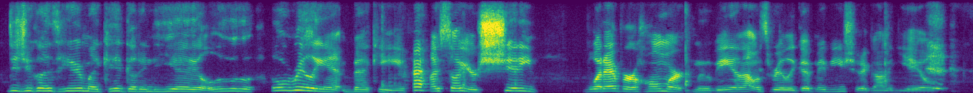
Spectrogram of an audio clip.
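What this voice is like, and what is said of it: Imitates another person's voice. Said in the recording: “my Aunt Becky impression”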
